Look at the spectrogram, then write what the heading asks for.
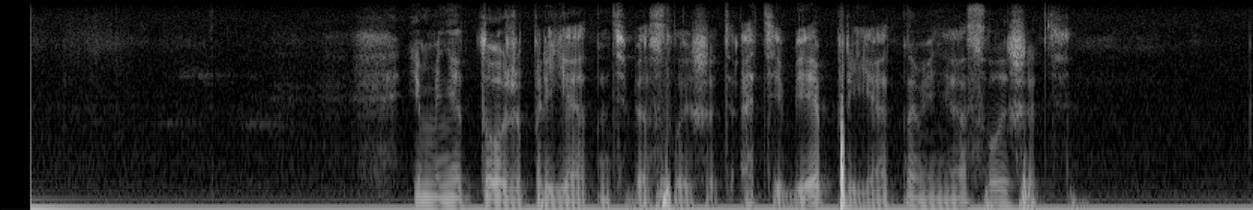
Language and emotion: Russian, positive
